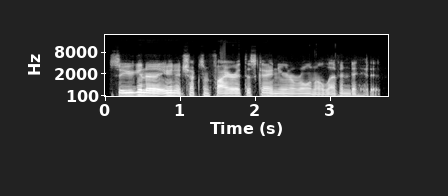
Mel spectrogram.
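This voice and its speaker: A man with a very deep voice runs a tabletop game over an online call, hesitating with frequent ums. He narrates the fights with joking sports-commentator flair, and the sound is close and dry. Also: very fast, a bit bright, clear, resonant tone, dry recording, muffled recording. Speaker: game master.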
